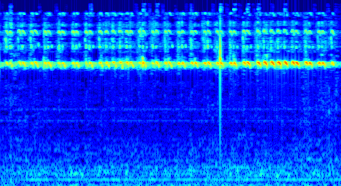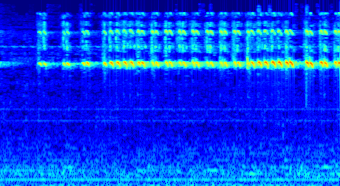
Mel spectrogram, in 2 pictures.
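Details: Cricket sound used as master training audio for songbirds; dense, high, rapid pulsed chirping in steady trains, with a brief pause near the middle and a single sharp click.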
